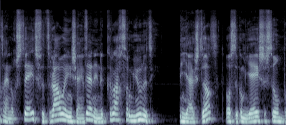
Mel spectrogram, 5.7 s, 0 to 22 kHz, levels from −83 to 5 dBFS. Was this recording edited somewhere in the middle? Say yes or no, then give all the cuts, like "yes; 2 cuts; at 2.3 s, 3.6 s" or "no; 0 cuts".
yes; 4 cuts; at 1.7 s, 2.5 s, 4.4 s, 4.8 s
